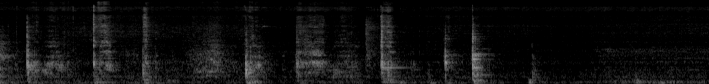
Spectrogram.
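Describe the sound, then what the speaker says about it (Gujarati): Tofu, pepper, onion and garlic sautéed in a pan, with a spoon stirring and scraping in a steady run of knocks and scrapes over a soft sizzle, close and alone. "હવે આ બધી જ સરસ મિક્સ કરીને આપણે સોતે કરવાનું છે."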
